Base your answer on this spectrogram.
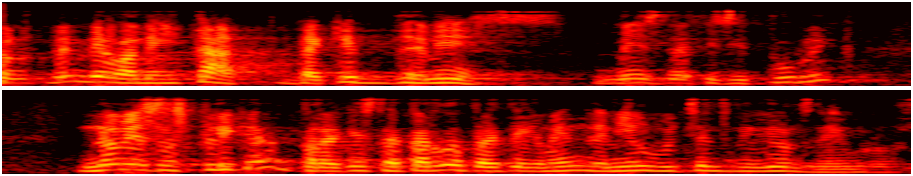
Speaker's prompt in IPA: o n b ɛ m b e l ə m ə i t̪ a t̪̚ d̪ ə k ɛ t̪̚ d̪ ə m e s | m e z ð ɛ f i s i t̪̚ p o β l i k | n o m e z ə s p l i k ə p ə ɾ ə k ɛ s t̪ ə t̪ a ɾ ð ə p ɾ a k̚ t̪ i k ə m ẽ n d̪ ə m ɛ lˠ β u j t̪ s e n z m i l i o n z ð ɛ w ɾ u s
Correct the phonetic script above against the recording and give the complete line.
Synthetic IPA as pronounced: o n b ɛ m b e l ə m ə j t̪ a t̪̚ d̪ ə k ɛ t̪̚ d̪ ə m e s | m e z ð ɛ f i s i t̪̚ p u β l i k | n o m e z ə s p l i k ə p ə ɾ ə k ɛ s t̪ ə t̪ a ɾ ð ə p ɾ a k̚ t̪ i k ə m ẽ n d̪ ə m i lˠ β u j t̪ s e n z m i l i o n z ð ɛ w ɾ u s

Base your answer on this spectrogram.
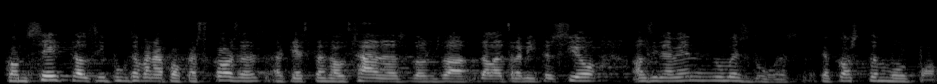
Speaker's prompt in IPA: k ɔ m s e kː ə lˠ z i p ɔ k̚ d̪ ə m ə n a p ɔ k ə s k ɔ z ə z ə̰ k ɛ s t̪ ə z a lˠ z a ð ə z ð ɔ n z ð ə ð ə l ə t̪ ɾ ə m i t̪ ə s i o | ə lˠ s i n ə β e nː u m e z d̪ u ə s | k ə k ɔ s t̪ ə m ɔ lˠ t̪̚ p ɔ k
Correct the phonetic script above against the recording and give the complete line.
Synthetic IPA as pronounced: k ɔ m s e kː ə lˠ z i p u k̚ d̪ ə m ə n a p ɔ k ə s k ɔ z ə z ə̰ k ɛ s t̪ ə z ə lˠ s a ð ə z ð ɔ n z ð ə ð ə l ə t̪ ɾ ə m i t̪ ə s i o | ə lˠ z i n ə β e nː u m e z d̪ u ə s | k ə k ɔ s t̪ ə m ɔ lˠ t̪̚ p ɔ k

